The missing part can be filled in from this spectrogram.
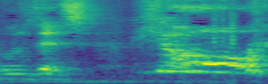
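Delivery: mock very high, loud, excited hyped outburst. Retelling a TV episode where the nephew hears Triple H: imitating someone hyped. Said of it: "He just started freaking out".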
